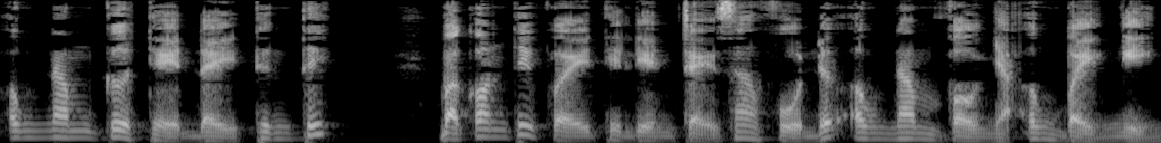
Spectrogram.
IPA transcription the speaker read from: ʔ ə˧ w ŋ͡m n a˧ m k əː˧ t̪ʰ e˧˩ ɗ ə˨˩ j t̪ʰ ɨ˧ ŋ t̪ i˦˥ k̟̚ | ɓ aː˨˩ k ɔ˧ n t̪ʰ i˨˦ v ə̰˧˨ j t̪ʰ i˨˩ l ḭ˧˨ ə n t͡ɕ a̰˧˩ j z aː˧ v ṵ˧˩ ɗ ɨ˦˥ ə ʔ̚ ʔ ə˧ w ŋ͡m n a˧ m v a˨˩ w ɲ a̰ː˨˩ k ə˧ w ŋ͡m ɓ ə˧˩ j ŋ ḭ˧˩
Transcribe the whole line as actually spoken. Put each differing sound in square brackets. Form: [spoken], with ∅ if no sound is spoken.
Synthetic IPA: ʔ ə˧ w ŋ͡m n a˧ m k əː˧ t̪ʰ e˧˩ ɗ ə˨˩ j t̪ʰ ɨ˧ ŋ t̪ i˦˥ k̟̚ | ɓ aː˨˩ k ɔ˧ n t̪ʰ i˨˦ v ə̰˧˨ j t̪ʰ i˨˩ l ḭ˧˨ ə n t͡ɕ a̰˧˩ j z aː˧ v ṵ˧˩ ɗ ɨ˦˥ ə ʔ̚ ʔ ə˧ w ŋ͡m n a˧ m v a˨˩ w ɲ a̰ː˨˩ [ʔ] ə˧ w ŋ͡m ɓ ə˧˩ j ŋ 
